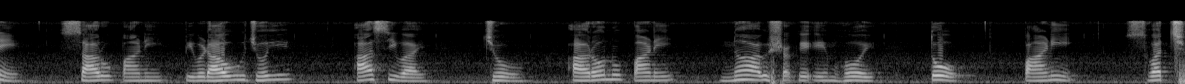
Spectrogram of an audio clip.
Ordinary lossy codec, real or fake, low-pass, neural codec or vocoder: none; real; none; none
